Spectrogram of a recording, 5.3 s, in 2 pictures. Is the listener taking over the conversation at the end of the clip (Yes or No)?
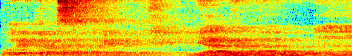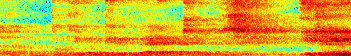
No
